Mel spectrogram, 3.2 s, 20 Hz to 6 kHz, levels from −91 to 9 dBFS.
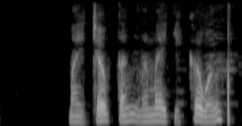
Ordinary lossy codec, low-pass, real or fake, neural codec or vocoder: MP3, 48 kbps; 5.4 kHz; real; none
